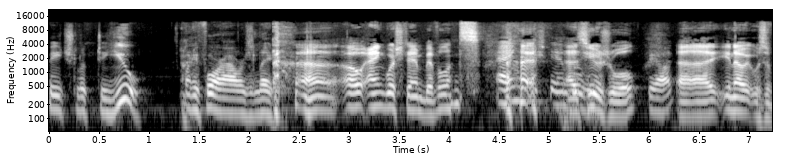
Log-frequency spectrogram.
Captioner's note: laughter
